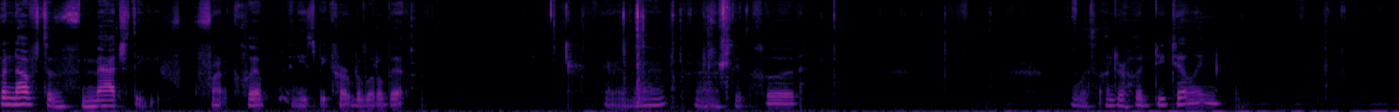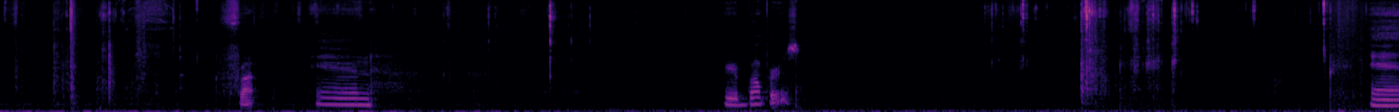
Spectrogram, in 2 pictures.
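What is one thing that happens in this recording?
Small plastic parts click and tap softly as hands handle them.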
